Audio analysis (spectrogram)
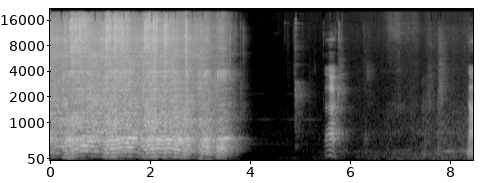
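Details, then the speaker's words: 1999 Suzuki RM80 two-stroke dirt bike that wouldn't restart: buzzy wavering revs for a few seconds, then abrupt cutout and stall; possibly from a bad spark plug, running much better after it was changed. "just died again really odd all right we changed up the spark plug now she's running a lot better"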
